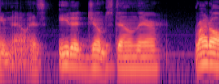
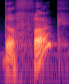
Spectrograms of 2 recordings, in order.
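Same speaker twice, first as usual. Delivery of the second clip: high, sharply rising question; incredulous; 6 semitones higher, 4 dB louder than usual. Acted. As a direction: toss it out in acted disbelief, voice shooting up. Deku reacts to being insulted.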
